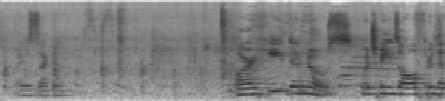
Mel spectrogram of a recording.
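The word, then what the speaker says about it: Ar Hyd y Nos: actually looked up how to pronounce and it's pronounced by the second our heat dem nose which means all through the night it was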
